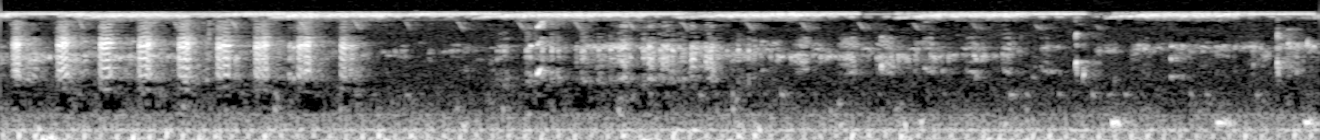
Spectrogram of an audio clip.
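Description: Faint outdoor birdsong: a quick run of high, evenly repeated chirps in the first couple of seconds, then scattered fainter chirps, over a steady high-pitched insect whine.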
